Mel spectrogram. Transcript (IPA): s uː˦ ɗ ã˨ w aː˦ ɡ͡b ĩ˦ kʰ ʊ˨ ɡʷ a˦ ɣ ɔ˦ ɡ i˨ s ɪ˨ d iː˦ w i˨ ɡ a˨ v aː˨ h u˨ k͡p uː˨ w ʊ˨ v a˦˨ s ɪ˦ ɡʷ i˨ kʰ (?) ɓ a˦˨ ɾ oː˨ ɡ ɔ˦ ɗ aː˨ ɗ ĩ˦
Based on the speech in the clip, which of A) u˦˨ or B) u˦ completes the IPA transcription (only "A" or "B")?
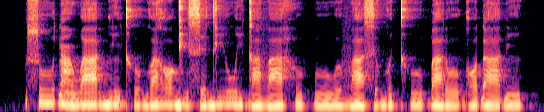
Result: A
